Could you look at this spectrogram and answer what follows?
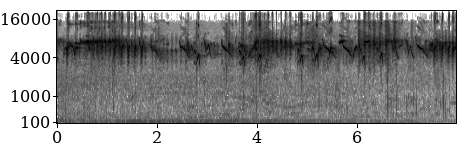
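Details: Chorus of kemade birds played to attract birds: rapid, irregular high chirps, about several per second, many sliding downward, overlapping continuously over a low hum.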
